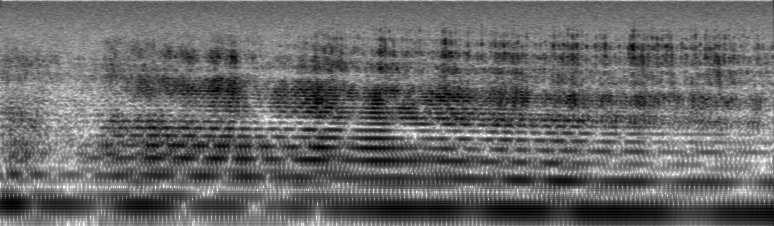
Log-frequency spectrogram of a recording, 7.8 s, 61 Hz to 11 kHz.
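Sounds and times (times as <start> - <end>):
plane: 0.0 - 7.7.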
